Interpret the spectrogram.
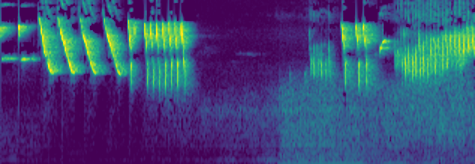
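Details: Canary singing to stir a rival into song: quick falling whistled notes and buzzy trills, a brief gap, then more trills over a low steady hum and background rustle.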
